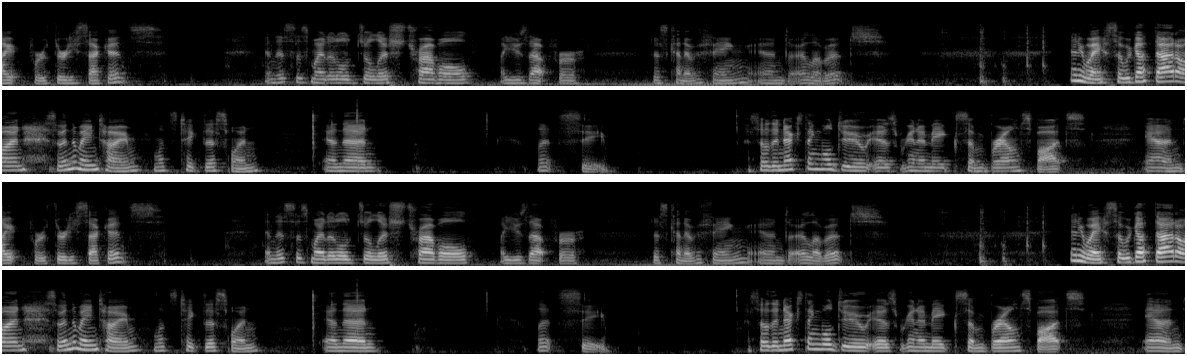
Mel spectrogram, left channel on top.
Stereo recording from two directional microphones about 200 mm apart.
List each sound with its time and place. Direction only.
0.0 s speech: 10° right (ahead or behind)
9.5 s tick-tock: 20° right (ahead or behind)
10.7 s speech: 10° right (ahead or behind)
16.7 s clicking: 15° right (ahead or behind)
17.2 s speech: 15° right (ahead or behind)
19.1 s speech: 10° right (ahead or behind)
